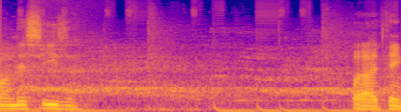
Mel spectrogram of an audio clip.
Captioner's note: players shouting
